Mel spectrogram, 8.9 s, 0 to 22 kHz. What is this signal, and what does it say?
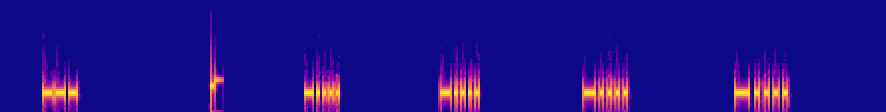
Morse code, heard as a keyed tone, about 33 wpm, spaced as for 8 wpm, 700 Hz. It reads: O 6666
